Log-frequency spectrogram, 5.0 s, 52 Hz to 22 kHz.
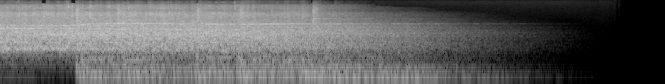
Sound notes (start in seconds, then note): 0.0 compelling rhythmic music; 0.0 crowd cheering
